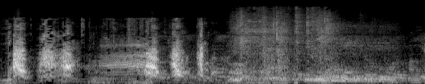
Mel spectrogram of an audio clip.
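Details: Aggressive Shar Pei barking in sharp bursts, about five loud barks in the first two seconds, followed by a rough, noisy rumble and scuffling, with a man speaking Italian nearby.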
